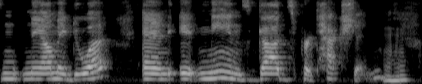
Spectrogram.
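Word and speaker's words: Nyame Dua: symbol and that's actually called uh Naomi sorry I might mispronounce this actually it's naomedua and it means God's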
